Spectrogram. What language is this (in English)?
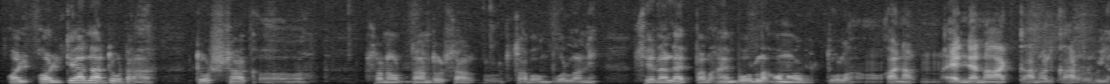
Finnish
